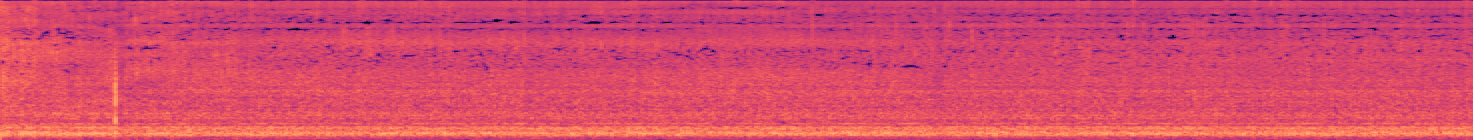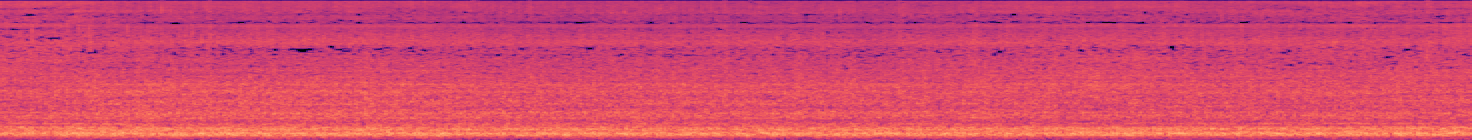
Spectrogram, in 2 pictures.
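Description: Food sizzles and spatters steadily in a hot frying pan.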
